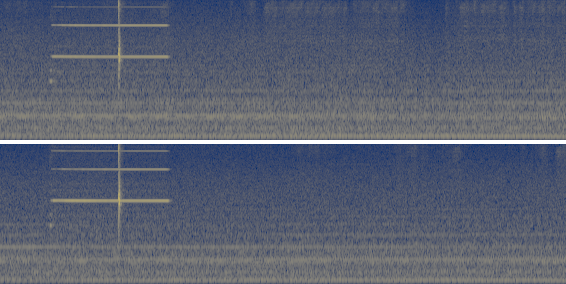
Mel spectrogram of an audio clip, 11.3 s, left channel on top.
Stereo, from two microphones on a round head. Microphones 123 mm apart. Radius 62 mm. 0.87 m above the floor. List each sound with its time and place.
1.0 s a flute: 60° right (ahead or behind), 5.5 m
2.4 s a finger snap: 20° right (ahead or behind), 0.6 m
